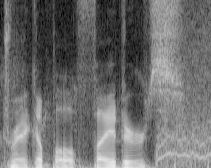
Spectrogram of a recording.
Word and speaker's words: Dragon Ball FighterZ: actually, Mike, it's pronounced Dragon Ball Fighters.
